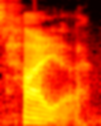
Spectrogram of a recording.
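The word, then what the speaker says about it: Haigha: happy his name is haya he pronounced it so as to rhyme with mare i love it with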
